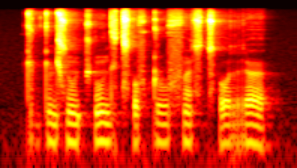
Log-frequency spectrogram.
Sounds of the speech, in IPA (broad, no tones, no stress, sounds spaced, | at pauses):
ʈ e ɖ ʈ ẽ ɖ s ũ t͡ʃʼ ũ d̪ i t͡sʼ o f ʈ u f œ̃ s t͡sʼ o r œ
